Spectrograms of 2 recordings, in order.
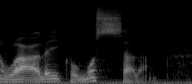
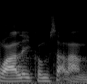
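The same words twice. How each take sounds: First: The greeting is said fully, every sound pronounced. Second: The greeting is clipped, with sounds cut off. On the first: The speaker calls it right. "Harusnya mereka mengucapkan" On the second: The speaker calls it wrong. "Padahal Waalaikumsalam itu terputus"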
